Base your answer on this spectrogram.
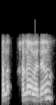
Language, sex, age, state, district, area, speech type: Assamese, male, 60+, Assam, Charaideo, rural, conversation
